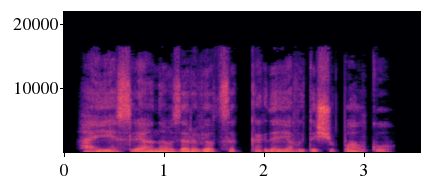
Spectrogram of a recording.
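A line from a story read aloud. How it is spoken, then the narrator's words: Whispered. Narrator (Russian): прошептала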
